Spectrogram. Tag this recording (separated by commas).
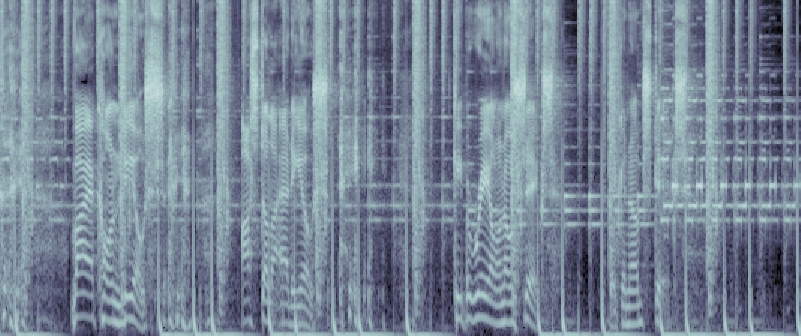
rapping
